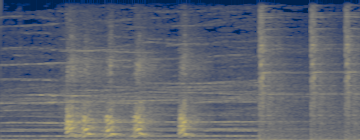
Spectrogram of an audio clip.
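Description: Dramatic music with a held tone and a low rumble, over which a large dog barks four times in quick succession about a second in. A sharp hit lands about three seconds in, and the low rumble swells after it.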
